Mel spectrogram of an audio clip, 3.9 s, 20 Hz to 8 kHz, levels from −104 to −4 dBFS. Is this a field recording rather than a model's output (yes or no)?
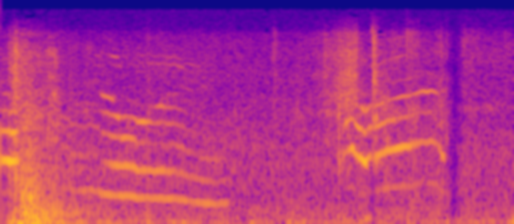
yes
